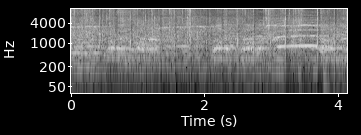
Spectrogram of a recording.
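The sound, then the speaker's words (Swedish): German fans cheer Germany's 1-0 goal in the World Cup final, a loud crowd roar with clapping and whoops that stays strong throughout while a commentator talks over it. “Till den tillresta tyska publikens stora glädje.”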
